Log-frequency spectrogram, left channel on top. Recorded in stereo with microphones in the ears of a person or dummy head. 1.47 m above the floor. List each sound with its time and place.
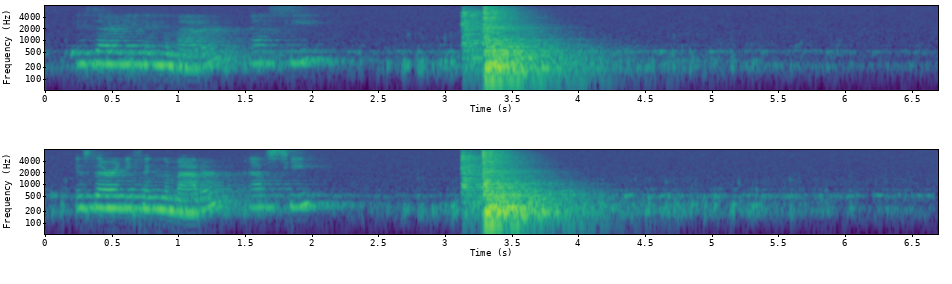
0.2 s a woman speaking: 65° right (ahead or behind), 0.8 m
3.1 s a door slam: 40° right (ahead or behind), 6.5 m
